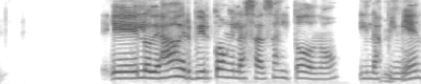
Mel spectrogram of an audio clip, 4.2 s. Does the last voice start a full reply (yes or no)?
no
